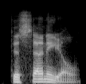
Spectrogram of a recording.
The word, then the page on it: decennial: American English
